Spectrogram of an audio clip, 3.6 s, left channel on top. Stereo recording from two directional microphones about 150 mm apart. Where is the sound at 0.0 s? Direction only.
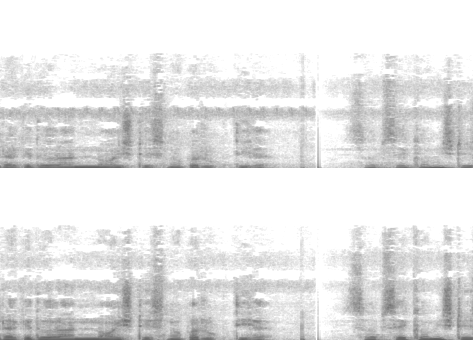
35° right (ahead or behind).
